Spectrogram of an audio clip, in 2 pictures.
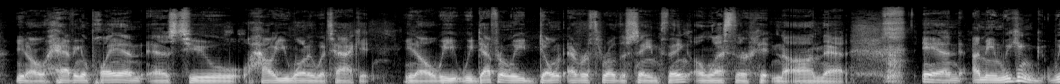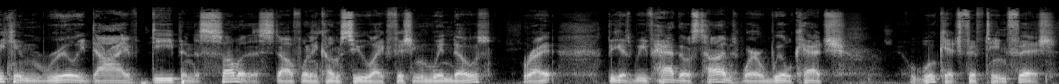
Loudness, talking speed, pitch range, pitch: -15 LUFS, 180 wpm, 80-90 Hz, 85 Hz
